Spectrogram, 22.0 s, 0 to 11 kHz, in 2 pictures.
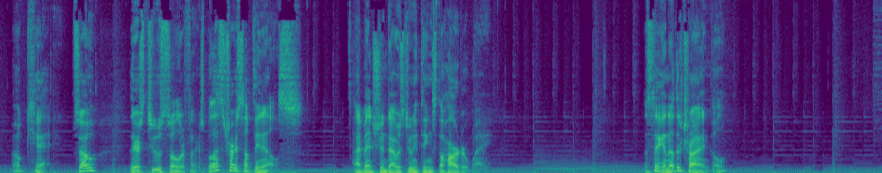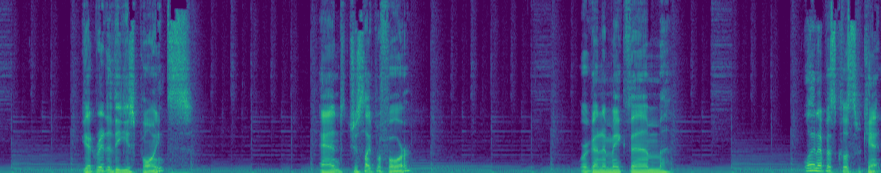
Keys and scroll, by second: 7.5 KP_Enter, 11.1 -, 14.4 a.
